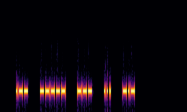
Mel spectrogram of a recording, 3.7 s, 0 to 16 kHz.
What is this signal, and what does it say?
Morse code, heard as a keyed tone, about 43 wpm, spaced as for 25 wpm, 700 Hz. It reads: W0OSK
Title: USA Call Signs - 5 Characters - 3x Character Spacing - 45wpm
